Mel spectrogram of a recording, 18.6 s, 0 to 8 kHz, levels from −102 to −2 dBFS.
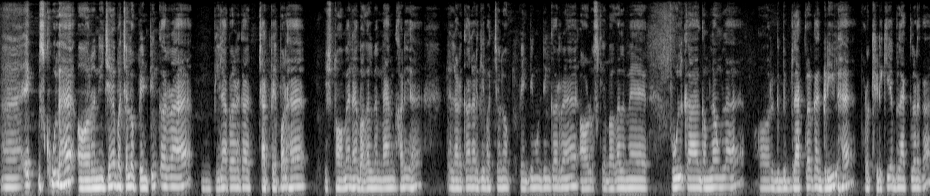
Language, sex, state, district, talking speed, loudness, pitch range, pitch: Hindi, male, Bihar, Muzaffarpur, 175 wpm, -23 LUFS, 125-145 Hz, 135 Hz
